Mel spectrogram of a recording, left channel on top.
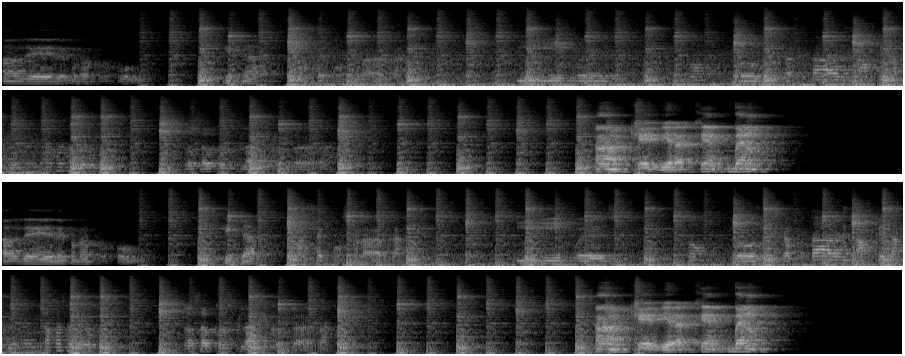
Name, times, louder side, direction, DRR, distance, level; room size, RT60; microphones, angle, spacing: voice 1, 0.0-1.4 2.2-4.0 5.1-6.2 6.8-10.0 10.8-12.3, right 2 dB, 75° right, 2 dB, 0.4 m, -37 dB
sound 1, 1.4-15.4, equal, 50° right, 0.8 m, -31 dB
sound 2, 2.9-9.4, left 3 dB, 60° left, 0.4 m, -40 dB
voice 2, 14.9-16.5, equal, ahead, -2 dB, 0.4 m, -24 dB
3.1 x 2.8 x 2.4 m, 0.80 s
head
